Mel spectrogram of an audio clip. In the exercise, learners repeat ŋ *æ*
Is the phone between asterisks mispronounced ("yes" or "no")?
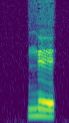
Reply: yes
